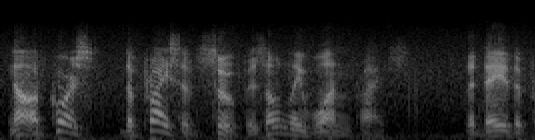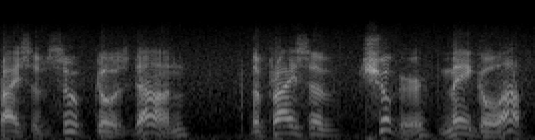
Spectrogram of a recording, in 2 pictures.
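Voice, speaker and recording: An American man giving scripted educational narration in a deliberate, clearly explanatory, didactic manner. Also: medium pitch, huge pitch swings. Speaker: narrator-presenter of an educational film. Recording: dull, noisy vintage educational film soundtrack.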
